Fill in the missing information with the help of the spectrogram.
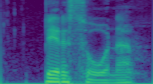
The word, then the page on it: figure: /ˈfɪɡ.jɚ/; [ˈfɪɡ.jɚ]; /ˈfɪɡ.ə/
